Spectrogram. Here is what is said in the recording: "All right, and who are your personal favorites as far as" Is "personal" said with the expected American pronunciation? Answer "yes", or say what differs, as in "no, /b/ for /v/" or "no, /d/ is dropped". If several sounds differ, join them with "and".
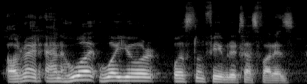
no, /l/ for /n/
